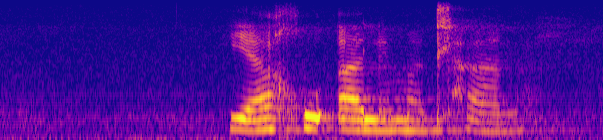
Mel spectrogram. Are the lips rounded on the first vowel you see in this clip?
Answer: no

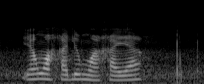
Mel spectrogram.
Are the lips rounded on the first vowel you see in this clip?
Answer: no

